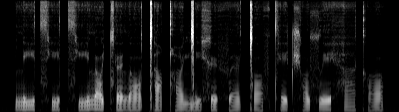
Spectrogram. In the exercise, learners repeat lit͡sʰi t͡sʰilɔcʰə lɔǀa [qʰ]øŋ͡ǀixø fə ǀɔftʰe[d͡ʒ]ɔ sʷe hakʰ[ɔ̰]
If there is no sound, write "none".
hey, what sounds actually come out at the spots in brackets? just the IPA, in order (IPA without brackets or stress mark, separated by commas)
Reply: qʰ, t͡ʃʰ, ɔ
